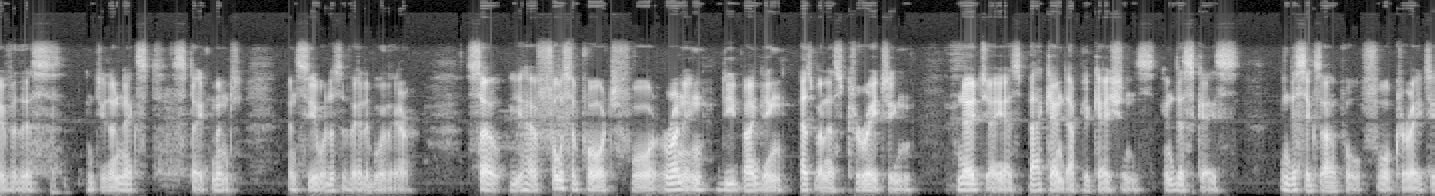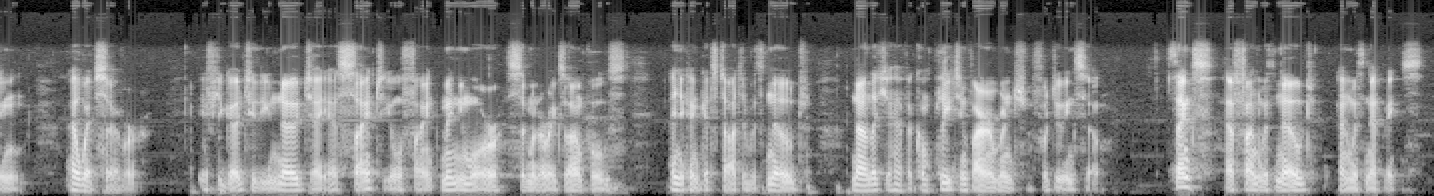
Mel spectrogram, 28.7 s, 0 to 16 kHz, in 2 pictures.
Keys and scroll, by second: 0.5 F8, 23.4 F8.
